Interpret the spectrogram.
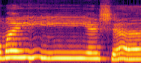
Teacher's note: നൂൻ സാക്കിനയ്ക്ക് ശേഷം ഇദ്ഗാം ബിഗുന്നയുടെ അക്ഷരമായിട്ടുള്ള യാ വന്നു. നൂൻ സാക്കിനയെ യായിലേക്ക് ലയിപ്പിക്കുക. ഉന്ന കൊടുക്കുകയും ചെയ്യുക കേട്ടോ.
